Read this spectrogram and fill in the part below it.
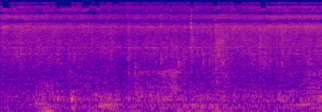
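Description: Water runs steadily from a household tap into a sink, a continuous broadband rush with a few soft splashes and clinks, fairly close and without talk.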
